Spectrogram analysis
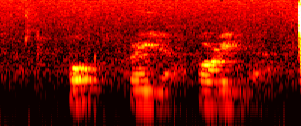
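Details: Spanish-speaking adult with aphasia, showing apraxia of speech during a naming task.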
